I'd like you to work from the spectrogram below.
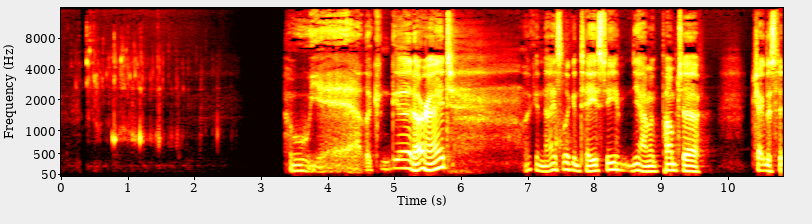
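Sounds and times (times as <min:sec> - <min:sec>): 
quiet fizz of beer: 0:00.0 - 0:02.6
beer glugging and splashing as poured into a glass: 0:00.2 - 0:02.5
speech: 0:03.4 - 0:06.2, 0:07.0 - 0:09.7, 0:10.4 - 0:10.8.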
